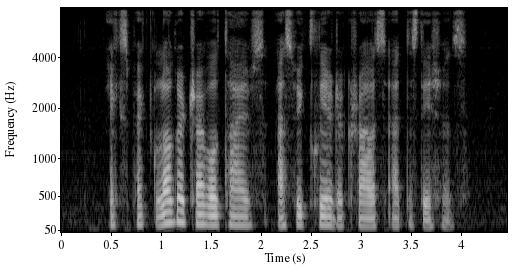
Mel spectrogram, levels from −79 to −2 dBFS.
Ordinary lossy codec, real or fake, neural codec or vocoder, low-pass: none; real; none; none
